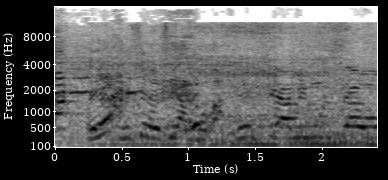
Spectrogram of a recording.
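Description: Men talking, with a steady low hum underneath from about half a second in.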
